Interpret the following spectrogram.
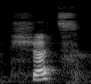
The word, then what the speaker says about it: Schutz: and they are by, I think this is how you pronounce it, Schutz.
